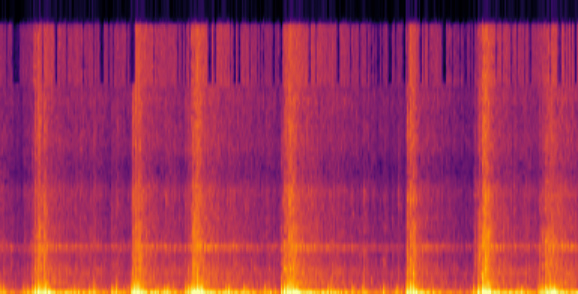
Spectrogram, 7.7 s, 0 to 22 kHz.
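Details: 2004 Harley-Davidson custom, first start after repairing the primary chain gear that broke loose from the BDL competition clutch housing: catches and settles into idle with throttle blips about once a second, no knocks or clatter; runs healthy.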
